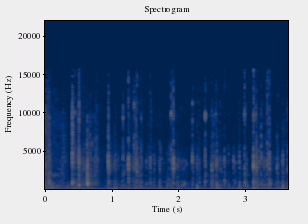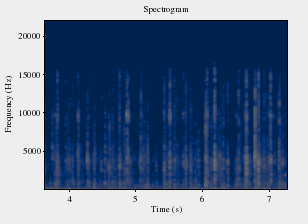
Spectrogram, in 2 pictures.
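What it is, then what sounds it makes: Plastic computer keyboard. Long nails type and tap quickly on the keys of a full-size black plastic HP computer keyboard held upright. The result is a rapid, dense stream of short, dry plastic clicks with bright tips and a low thud under each press, briefly growing louder in a burst midway through.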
